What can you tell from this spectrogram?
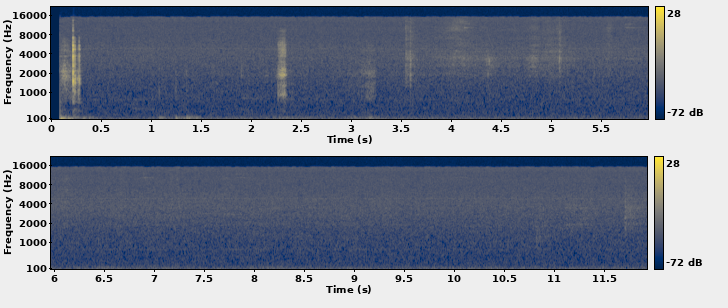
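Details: Quiet indoor room with a few scattered clicks and taps early on, then faint hiss, and no animal calls.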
